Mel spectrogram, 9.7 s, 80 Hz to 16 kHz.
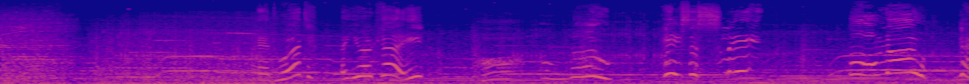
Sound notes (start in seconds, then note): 1.1 snores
